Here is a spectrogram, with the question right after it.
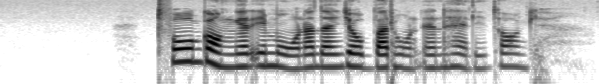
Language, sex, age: Swedish, female, 33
